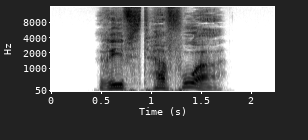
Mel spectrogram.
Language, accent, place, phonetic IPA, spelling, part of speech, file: German, Germany, Berlin, [ˌʁiːfst hɛɐ̯ˈfoːɐ̯], riefst hervor, verb, De-riefst hervor.ogg
- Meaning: second-person singular preterite of hervorrufen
